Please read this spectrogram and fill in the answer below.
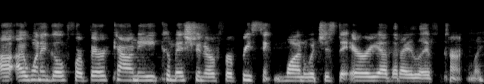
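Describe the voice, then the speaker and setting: A woman with a Dominican accent, at a very fast pace, with a medium pitch and ordinary pitch variation. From Dominican Republic, moved to Houston at seven. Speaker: community leader, program alumna. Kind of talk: interview on a live show. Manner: halting, many fillers.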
